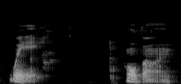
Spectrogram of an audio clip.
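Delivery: ordinary talk, nothing marked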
